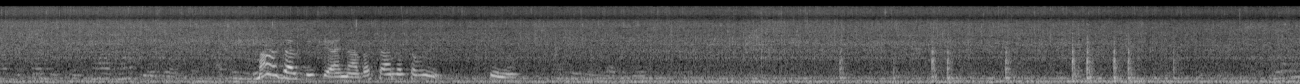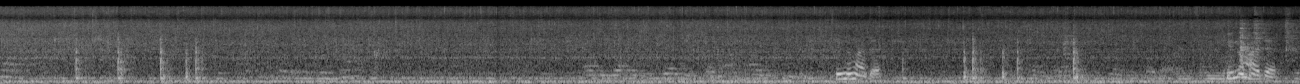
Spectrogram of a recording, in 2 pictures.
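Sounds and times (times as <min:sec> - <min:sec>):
meat sizzling on griddle: 0:00.0 - 0:26.0
spatula scraping and tapping pan: 0:08.3 - 0:12.0, 0:13.6 - 0:15.2, 0:22.0 - 0:24.0.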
